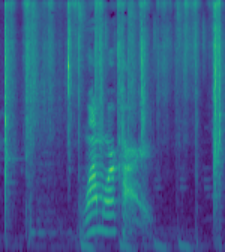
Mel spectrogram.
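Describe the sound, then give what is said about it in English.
A card is drawn from a deck during a card reading. A few brief, sharp snaps and slides come around a voice that talks through the middle. “One more card.”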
